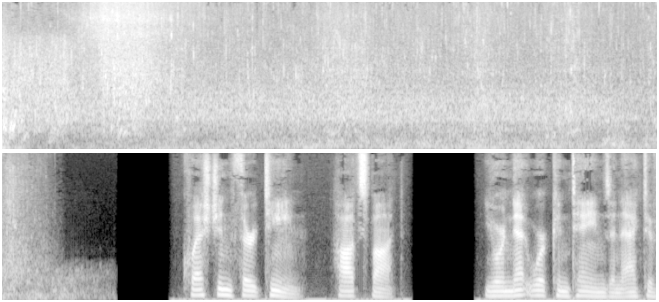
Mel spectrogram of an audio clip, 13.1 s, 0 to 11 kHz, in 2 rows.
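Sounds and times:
running water pouring: 0:00.0 - 0:07.0
water splash: 0:00.0 - 0:07.4.

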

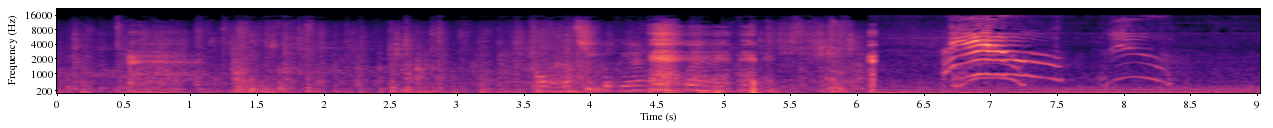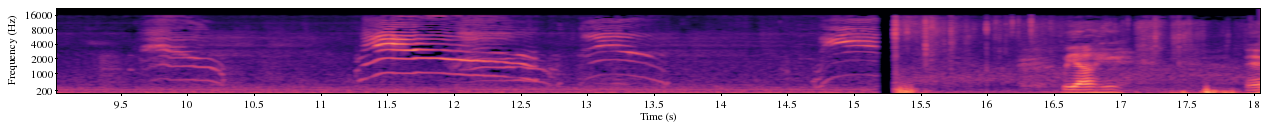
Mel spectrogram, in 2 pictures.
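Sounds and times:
faint steady hum: 0:06.1 - 0:18.0
kittens meowing: 0:06.6 - 0:08.4, 0:09.5 - 0:10.5, 0:11.2 - 0:13.7, 0:14.6 - 0:15.2.

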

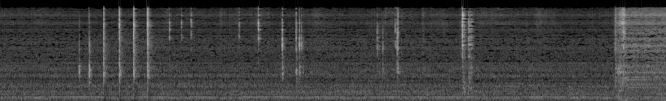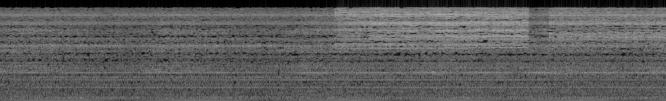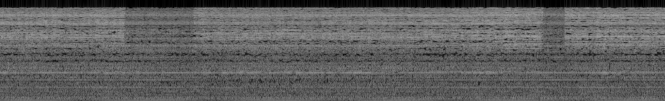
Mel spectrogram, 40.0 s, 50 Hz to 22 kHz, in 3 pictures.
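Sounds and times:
electric motor pulsing hum: 0:12.3 - 0:39.9.

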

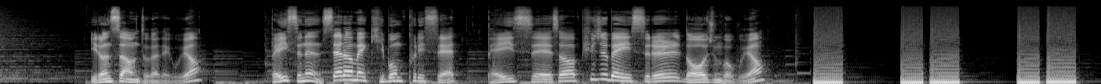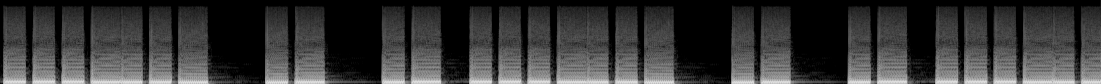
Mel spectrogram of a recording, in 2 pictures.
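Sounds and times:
distorted synth bass line: 0:08.1 - 0:22.0.

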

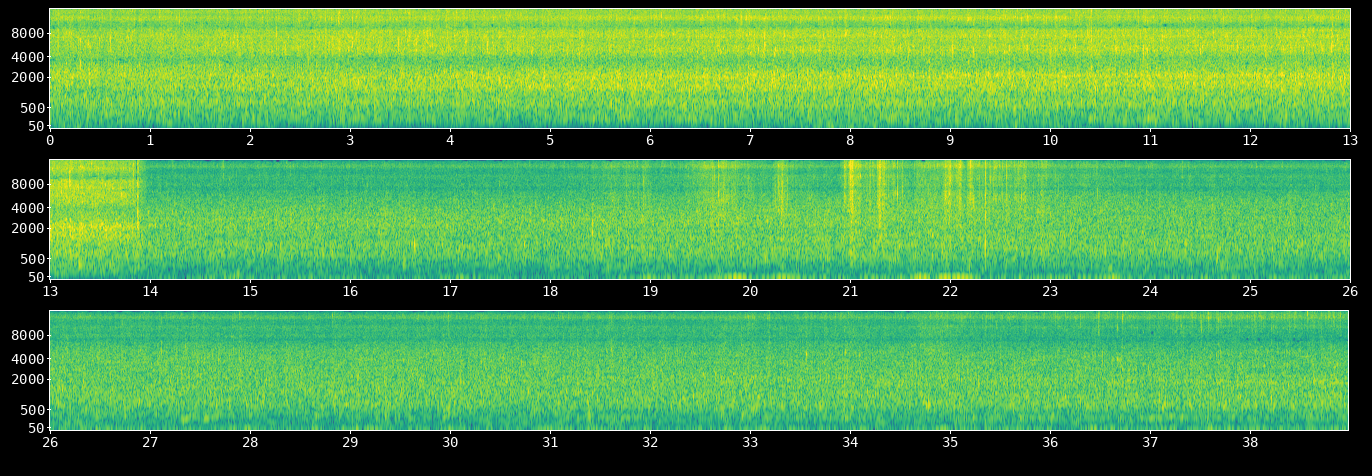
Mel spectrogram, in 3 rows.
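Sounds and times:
mountain stream rushing: 0:00.0 - 0:26.1.

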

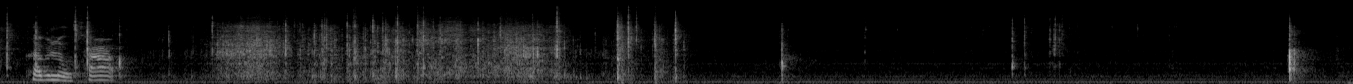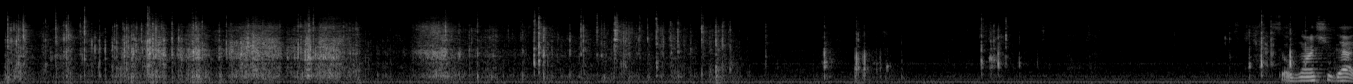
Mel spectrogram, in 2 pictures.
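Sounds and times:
plastic bag crinkling: 0:00.0 - 0:07.0, 0:13.5 - 0:21.6.

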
